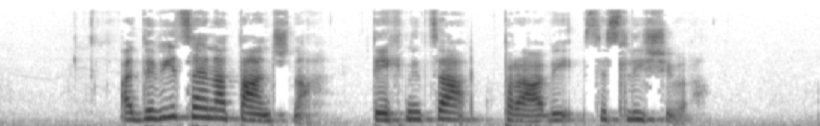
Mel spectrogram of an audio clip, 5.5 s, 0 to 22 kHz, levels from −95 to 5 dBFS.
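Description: From 3.14 to 3.39 s, after "devica je natančna tehtnica", two loud pops land over the speech, a little above its level. A likely voltage spike, perhaps static or a switch, caused them.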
